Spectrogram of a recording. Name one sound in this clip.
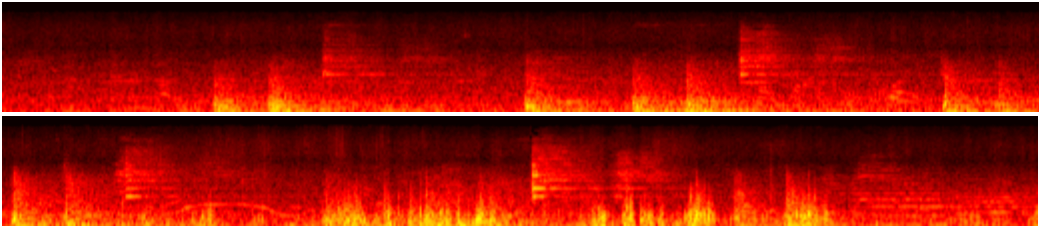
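A marching drumline beats loudly outdoors.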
